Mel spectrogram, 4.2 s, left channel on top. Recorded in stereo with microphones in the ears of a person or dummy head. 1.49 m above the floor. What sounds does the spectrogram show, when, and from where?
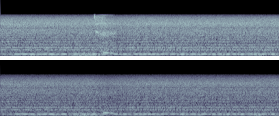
0.0 s a drone: 15° left (ahead or behind)
1.4 s a gasp: 65° left (ahead or behind)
